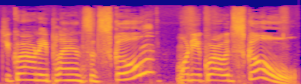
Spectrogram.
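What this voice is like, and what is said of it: Put-on Australian accent. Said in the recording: “I am allowed to do an Antipodean accent?”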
